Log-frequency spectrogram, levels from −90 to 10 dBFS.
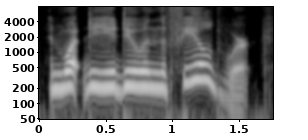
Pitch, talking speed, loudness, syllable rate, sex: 210 Hz, 305 wpm, -19 LUFS, 6.2 syllables/s, female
